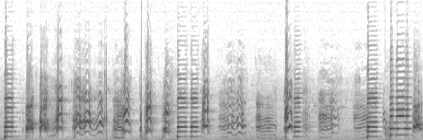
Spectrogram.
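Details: Poodle puppy in a dense, excited run of high, wavering yelping barks. Some barks bend up and down in pitch, with brief gaps between bursts.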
